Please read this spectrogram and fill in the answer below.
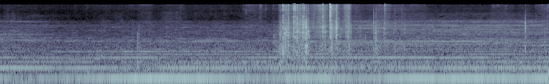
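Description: A steady low mechanical hum, with a short rustle of the plastic potting-soil bag being handled about three and a half seconds in.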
